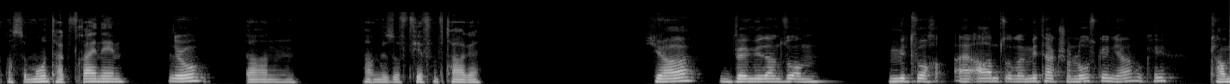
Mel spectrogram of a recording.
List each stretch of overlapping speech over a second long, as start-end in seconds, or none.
none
